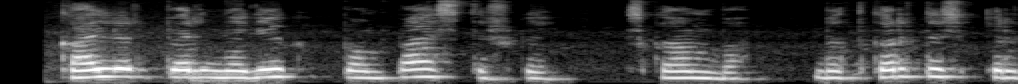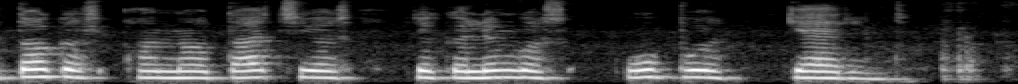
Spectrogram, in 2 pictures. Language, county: Lithuanian, Vilnius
